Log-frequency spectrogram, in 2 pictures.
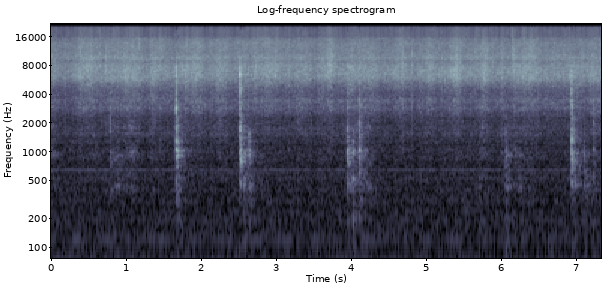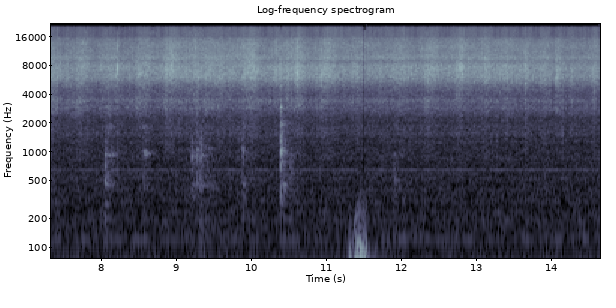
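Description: Impossible meat crumbles fry in a pan with a steady sizzling hiss, while a utensil stirs them in a series of short scraping strokes, and one low thump lands near the end.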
